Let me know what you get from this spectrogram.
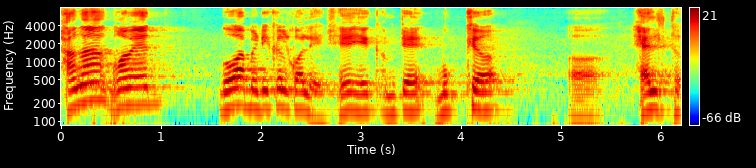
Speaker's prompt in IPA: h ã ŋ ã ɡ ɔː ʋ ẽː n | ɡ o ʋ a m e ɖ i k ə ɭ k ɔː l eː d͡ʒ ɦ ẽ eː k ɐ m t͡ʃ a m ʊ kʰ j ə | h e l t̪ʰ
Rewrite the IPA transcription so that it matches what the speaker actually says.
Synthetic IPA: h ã ŋ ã ɡ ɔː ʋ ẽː n | ɡ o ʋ a m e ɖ i k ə l k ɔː l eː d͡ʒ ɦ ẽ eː k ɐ m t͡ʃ e m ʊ kʰ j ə | h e l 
